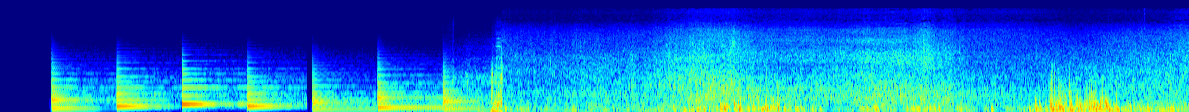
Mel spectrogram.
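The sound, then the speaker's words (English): After a short run of plucked musical notes, choppy waves of the Gulf wash steadily against the shore at Necoclí while strong wind buffets the microphone, a loud, continuous roar with surging swells. “The water is choppier, but the first thing you notice as you're walking alongside that shore of the Gulf”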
